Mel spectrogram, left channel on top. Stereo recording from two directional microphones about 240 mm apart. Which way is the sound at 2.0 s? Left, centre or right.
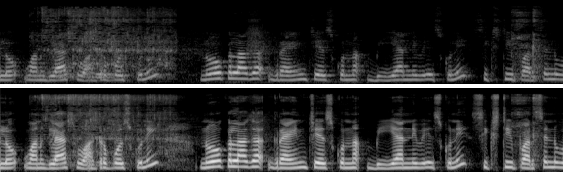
Right.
